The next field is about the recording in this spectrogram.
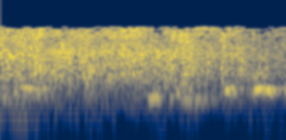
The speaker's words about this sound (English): And you know, I need to clap for your family.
